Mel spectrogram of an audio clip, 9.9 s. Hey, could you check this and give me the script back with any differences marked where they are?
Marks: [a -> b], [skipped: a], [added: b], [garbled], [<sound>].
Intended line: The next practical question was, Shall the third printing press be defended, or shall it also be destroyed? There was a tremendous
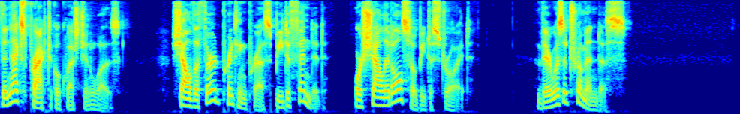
The next practical question was, Shall the third printing press be defended, or shall it also be destroyed? There was a tremendous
